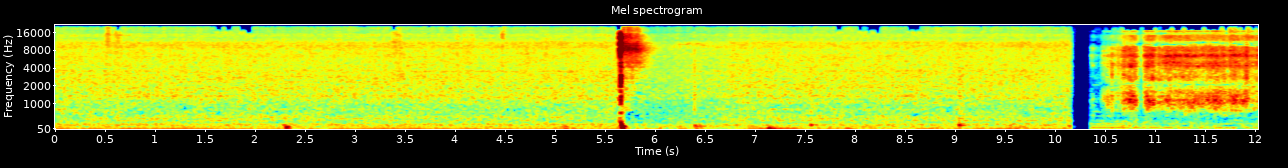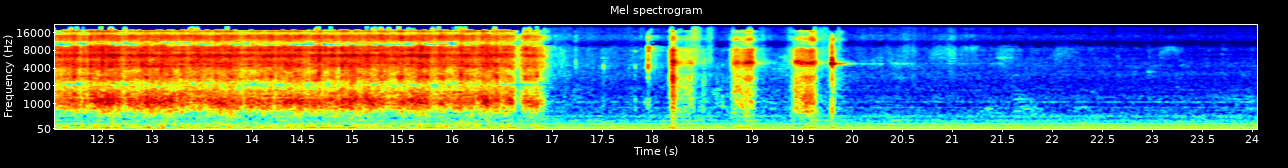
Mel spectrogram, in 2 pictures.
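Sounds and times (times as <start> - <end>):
hand grinder crunching coffee beans: 10.4 - 17.0.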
